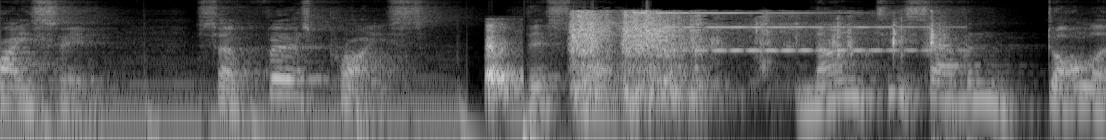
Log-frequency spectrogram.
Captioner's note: cash register chimes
